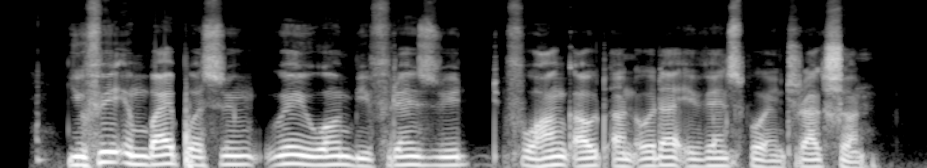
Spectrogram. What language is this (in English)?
Nigerian Pidgin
